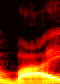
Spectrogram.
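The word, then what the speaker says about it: why: फिर ये है वाई, यहाँ पर भी H को प्रोनाउंस नहीं कर रहे, जितनी भी स्पेलिंग है इस रूल के अकॉर्डिंग हम H को प्रोनाउंस नहीं कर रहे हैं।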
